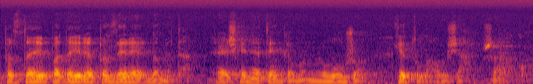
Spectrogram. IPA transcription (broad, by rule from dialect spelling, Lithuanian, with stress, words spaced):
pɐzˈdɐɪ pɐˈdɐɪrʲeː pɐzˈdɐɪrʲeː ɪr ˈnʊmʲɛtɐ ˈrʲɛɪʃʲkʲɛ nʲɛˈtʲɪŋkɐmɐ nʊˈlˠuːʒoː ˈkʲɪtuː ˈlˠɐʊʒʲɛ ˈʃɑːkʊ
